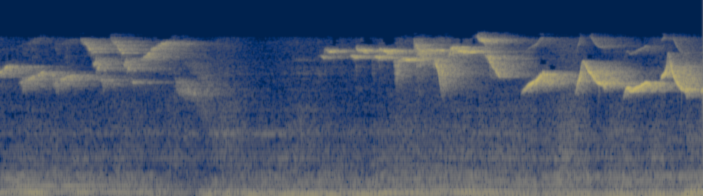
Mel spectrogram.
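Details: Ultramarine grosbeak (azulão) from Paraná, Brazil, singing two rich, sweet warbled phrases of quick slurred notes, high-pitched and fast, with a soft low hum underneath.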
